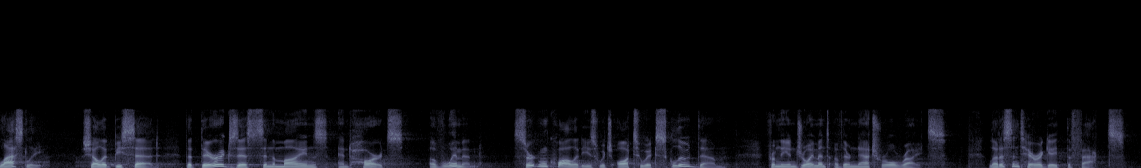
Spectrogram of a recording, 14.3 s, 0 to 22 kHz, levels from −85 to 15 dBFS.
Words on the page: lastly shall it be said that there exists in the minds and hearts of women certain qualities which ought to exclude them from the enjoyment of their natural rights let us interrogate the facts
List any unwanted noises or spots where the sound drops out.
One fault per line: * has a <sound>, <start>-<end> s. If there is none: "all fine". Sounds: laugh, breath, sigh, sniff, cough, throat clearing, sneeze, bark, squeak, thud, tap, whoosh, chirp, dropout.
all fine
